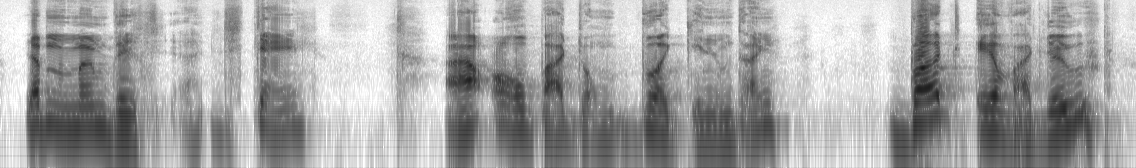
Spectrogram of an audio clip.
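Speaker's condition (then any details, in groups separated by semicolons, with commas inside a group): Cerebral palsy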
